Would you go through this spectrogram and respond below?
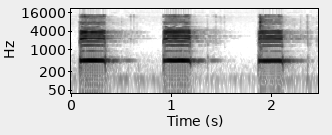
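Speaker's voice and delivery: high, loud honking beeps; tooting horn sound, high and loud. Acted. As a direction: beep like a truck horn. Big rigs honking down street.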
